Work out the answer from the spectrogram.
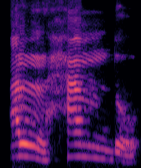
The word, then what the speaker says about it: الحمد: الحمد الحمد الحمد الحمد الحمد আলহামদু, এই শব্দের মধ্যে আলের الحمد পরে যে হাটা আসছে, এই হাটা কোন জায়গা থেকে বলতে হবে বলেন দেখি?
